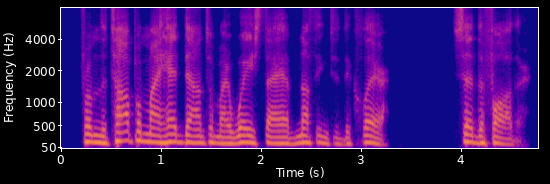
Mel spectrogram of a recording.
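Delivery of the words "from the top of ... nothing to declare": ordinary talk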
